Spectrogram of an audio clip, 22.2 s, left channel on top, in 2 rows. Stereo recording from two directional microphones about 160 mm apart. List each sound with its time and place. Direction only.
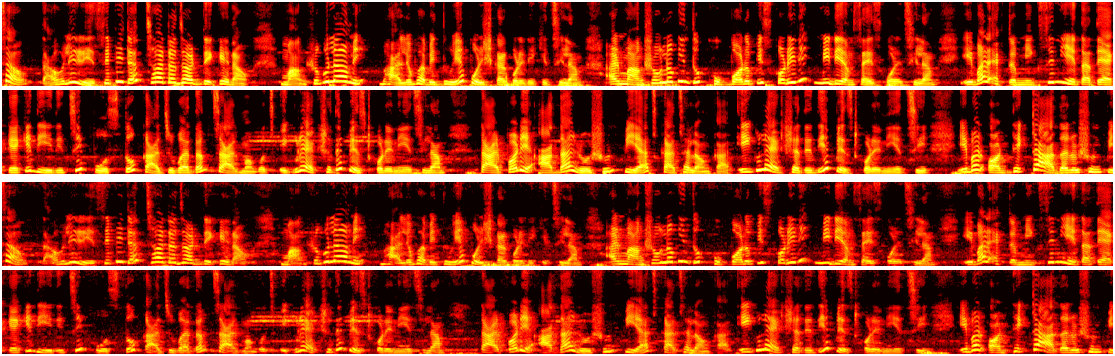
0.0 s a woman's voice: 45° left (ahead or behind)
